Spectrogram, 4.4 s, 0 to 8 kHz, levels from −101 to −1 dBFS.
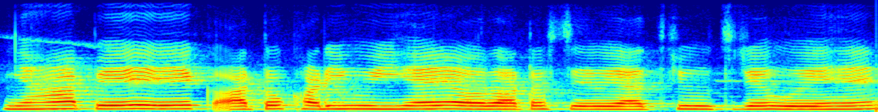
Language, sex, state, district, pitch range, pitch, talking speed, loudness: Hindi, female, Bihar, Patna, 220-240 Hz, 230 Hz, 190 wpm, -12 LUFS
